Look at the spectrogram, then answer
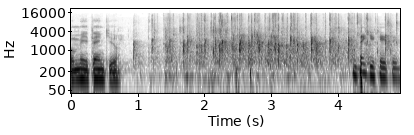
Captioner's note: applauding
